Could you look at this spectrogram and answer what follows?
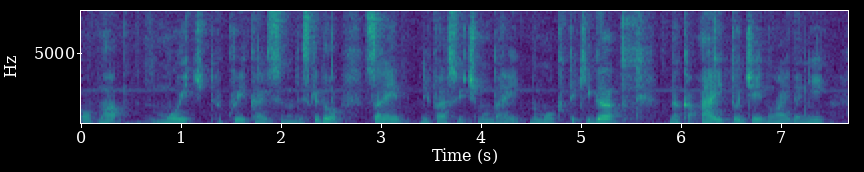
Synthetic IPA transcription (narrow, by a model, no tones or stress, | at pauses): ma̰moi̥kɯ̟ɾʲikaisɨɯnãnd̪e̞sɨ̥ke̞d̪o̞ | sãenʲipaɾasɨḭt͡ɕimõ̞nd̪aḛno̞mokɯ̟̥t̪e̞kʲiɡa | nãŋka̰ʔait̪o̞d͡ʑeno̞aid̪aɲ̟i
